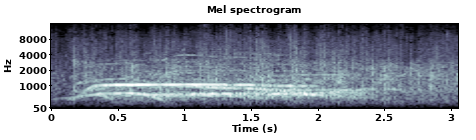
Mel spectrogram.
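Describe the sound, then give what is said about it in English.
An audience breaks into dense, steady applause that holds for about three seconds, answering whether they still have dreams of failing a test, with a few cheering voices rising above the clapping before it begins to thin out. “Who, by applause, how many people still... I still have these.”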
